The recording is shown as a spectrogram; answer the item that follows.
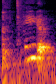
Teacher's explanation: Potato. Because if you listen to the word, potato, it's so quiet. I don't even have to say the whole vowel. Potato. I can whisper the first part. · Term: unaccented syllable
